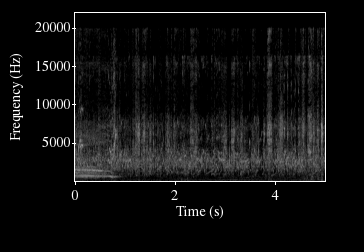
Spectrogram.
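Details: Budgerigar calls open with a few sharp, falling whistled squeals, then give way to a constant scratchy chatter of high twittering notes.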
